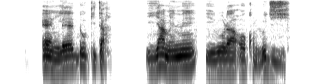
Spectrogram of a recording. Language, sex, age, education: Yoruba, male, 46-60, tertiary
